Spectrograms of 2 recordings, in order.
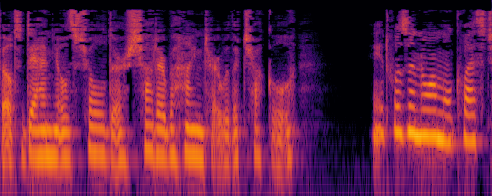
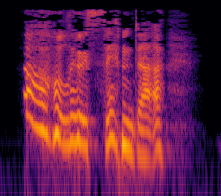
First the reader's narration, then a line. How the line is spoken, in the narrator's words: Dee was laughing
